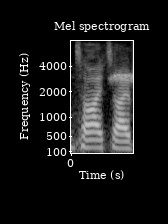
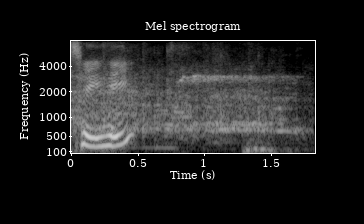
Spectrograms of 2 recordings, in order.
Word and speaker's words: Tehe: I've always known Helen as Helen Tai Tai, but I I know that I'm pronouncing that wrong. So, I believe it's Helen T E Tehe back on court in goal shooter.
